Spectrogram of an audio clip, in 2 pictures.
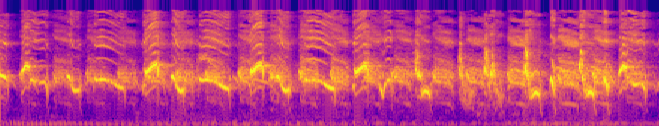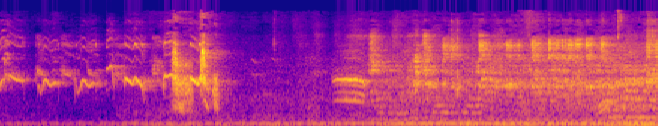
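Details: A Silver-headed babbler, whose singing is likened to a lumba dancer, chatters in quick squawky whistled bursts for about six seconds, then fades into broad rustling noise and a low hum.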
